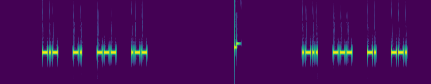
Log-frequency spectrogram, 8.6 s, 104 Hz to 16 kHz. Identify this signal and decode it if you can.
Morse code, heard as a keyed tone, about 35 wpm, spaced as for 20 wpm, 690 Hz. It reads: KNOW LONG
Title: 3x Character Spacing - Top 100 Words - 35wpm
